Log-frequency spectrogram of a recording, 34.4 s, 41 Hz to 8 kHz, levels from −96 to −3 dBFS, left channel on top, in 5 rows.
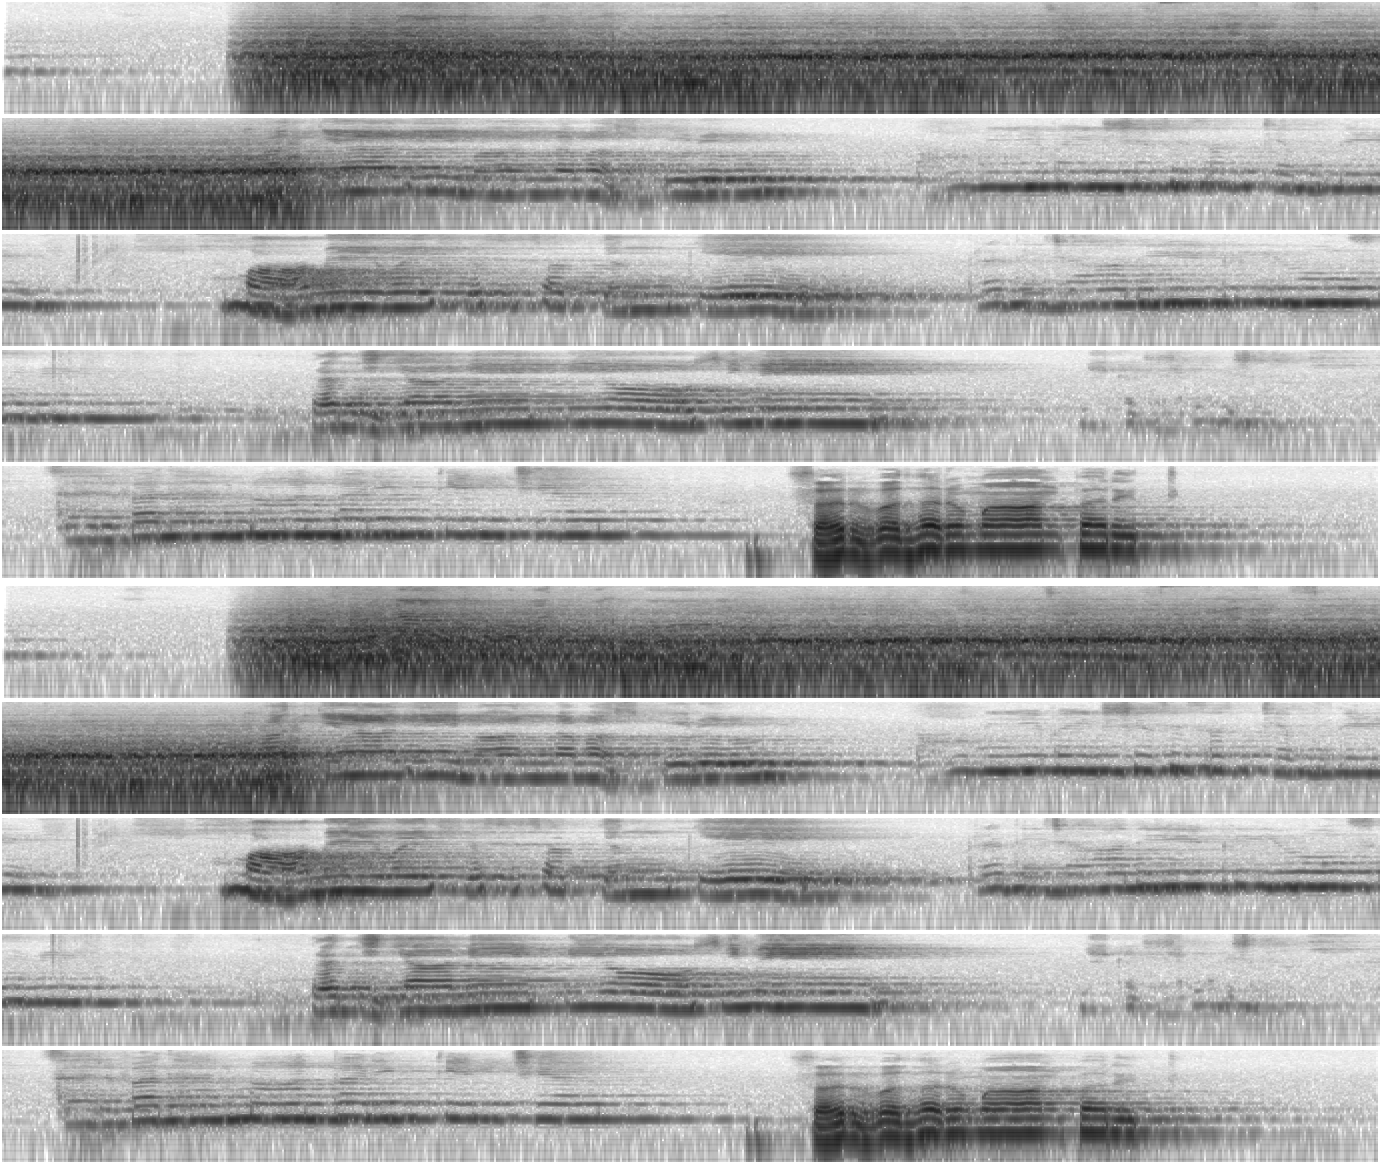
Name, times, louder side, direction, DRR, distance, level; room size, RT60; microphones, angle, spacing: sound 1, 1.1-8.4, left 1 dB, ahead, 1.6 m, -21 dB
voice 1, 1.4-3.7 8.1-10.8 14.8-17.9 22.2-25.1 26.1-26.2 27.2-27.3, right 1 dB, 30° right, 1 dB, 2.7 m, -30 dB
voice 2, 4.4-7.3 11.4-13.9 18.6-21.2 21.5-22.2 26.3-26.9 27.8-30.5, left 1 dB, 70° right, 0 dB, 5.8 m, -34 dB
voice 3, 31.6-33.4, left 3 dB, 45° left, 13 dB, 0.6 m, -21 dB
25.0 x 19.5 x 9.3 m, 2.1 s
head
